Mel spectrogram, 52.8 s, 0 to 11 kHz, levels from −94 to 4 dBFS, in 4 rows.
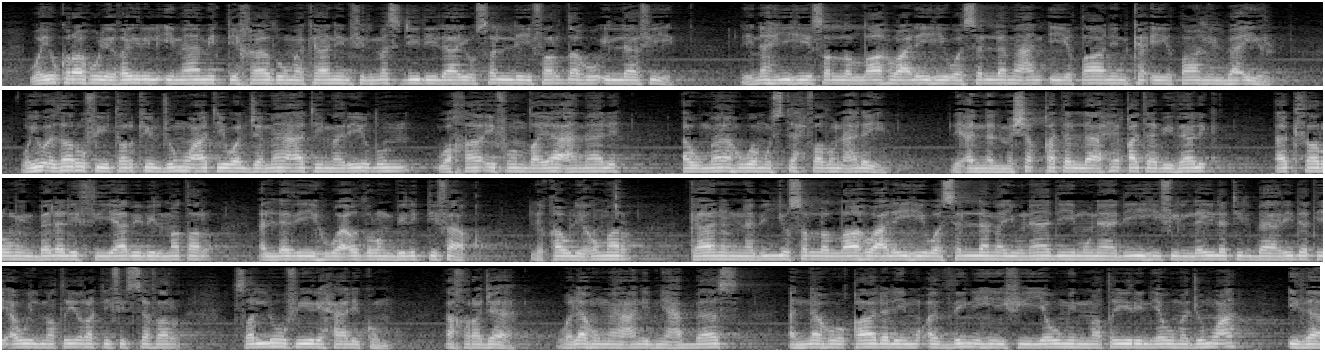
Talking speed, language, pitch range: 95 wpm, Arabic, 120-130 Hz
